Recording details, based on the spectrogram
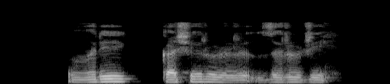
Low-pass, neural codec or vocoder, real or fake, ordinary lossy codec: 7.2 kHz; none; real; MP3, 48 kbps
